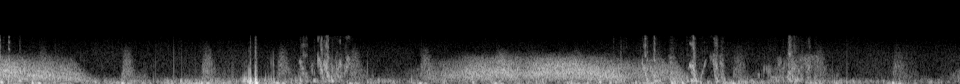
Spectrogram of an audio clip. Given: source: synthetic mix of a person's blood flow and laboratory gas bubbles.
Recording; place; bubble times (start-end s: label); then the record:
Doppler ultrasound of blood flow; subclavian vein
0.00-0.25 s: bubbles
2.96-3.53 s: bubbles
6.11-6.28 s: bubbles
6.40-6.83 s: bubbles
6.87-7.28 s: bubbles
7.57-8.21 s: bubbles
From the record:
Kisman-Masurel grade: 221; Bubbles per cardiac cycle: several, 3 to 8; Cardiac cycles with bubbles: 10 to 50%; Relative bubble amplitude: barely perceptible (0.100 to 0.250); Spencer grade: 2 (many but less than half of the cardiac periods contain bubble signals, singularly or in groups); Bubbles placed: anywhere in the cardiac cycle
